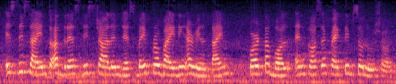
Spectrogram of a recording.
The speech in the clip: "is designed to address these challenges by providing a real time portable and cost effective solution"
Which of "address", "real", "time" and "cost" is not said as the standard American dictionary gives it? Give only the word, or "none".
cost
